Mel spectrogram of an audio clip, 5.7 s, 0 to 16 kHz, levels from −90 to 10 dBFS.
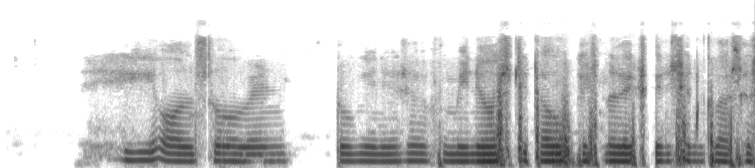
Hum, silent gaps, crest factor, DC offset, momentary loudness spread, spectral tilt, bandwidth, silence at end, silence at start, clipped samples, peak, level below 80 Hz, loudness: none; none; 16 dB; under 0.1%; 11 LU; -7.5 dB/octave; 7.2 kHz; 0 s; 0.8 s; under 0.1%; 0 dBFS; -38 dBFS; -17 LUFS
